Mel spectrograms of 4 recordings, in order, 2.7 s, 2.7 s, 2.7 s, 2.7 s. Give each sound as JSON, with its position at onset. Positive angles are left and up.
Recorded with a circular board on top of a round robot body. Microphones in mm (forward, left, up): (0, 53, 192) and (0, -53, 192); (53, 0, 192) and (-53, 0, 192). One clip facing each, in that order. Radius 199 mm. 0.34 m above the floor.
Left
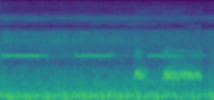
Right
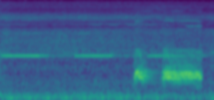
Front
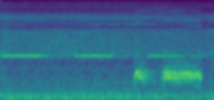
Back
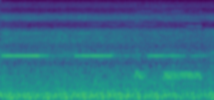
{"t": 0.0, "sound": "a vehicle", "azimuth_deg": 130}
{"t": 1.7, "sound": "a bird", "azimuth_deg": -15}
